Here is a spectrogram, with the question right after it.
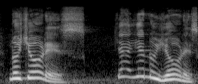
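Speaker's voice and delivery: high-pitched, put-on hushing of a mourner; mock consoling. Someone arriving at the wake hushes the mourner, mock consoling. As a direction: imitate someone telling a mourner to stop, high.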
